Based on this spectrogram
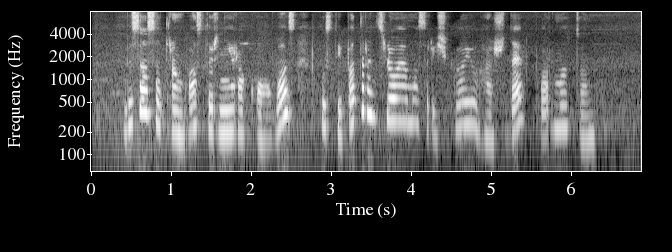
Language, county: Lithuanian, Kaunas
